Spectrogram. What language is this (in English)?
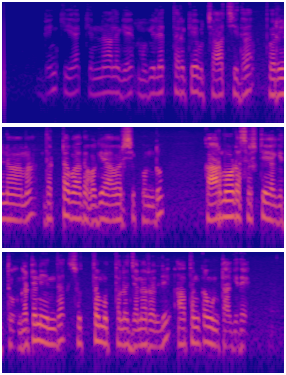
Kannada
